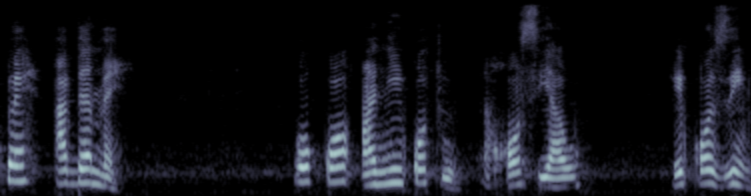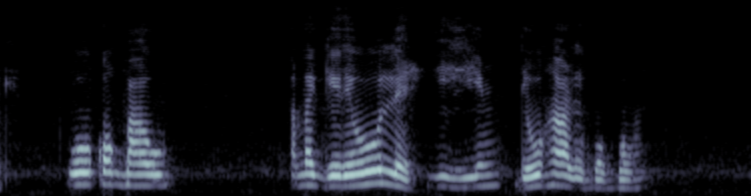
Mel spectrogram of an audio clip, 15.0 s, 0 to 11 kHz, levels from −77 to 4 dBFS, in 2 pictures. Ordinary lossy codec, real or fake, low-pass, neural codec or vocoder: AAC, 48 kbps; fake; 9.9 kHz; codec, 44.1 kHz, 3.4 kbps, Pupu-Codec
